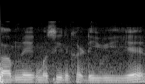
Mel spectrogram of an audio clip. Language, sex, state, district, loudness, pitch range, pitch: Hindi, male, Uttar Pradesh, Shamli, -18 LUFS, 100-110 Hz, 105 Hz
